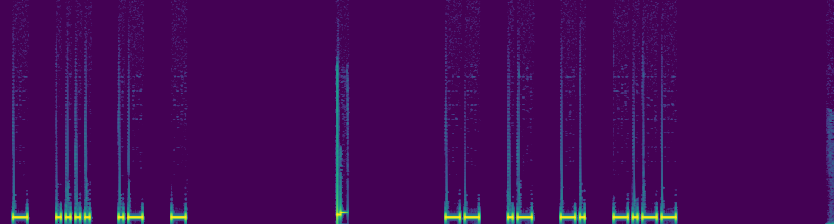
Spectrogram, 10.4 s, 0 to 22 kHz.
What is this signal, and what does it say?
Morse code, heard as a keyed tone, about 20 wpm, spaced as for 14 wpm, 700 Hz. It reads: THAT MANY
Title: 2x Character Spacing - Top 300 Words - 20wpm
